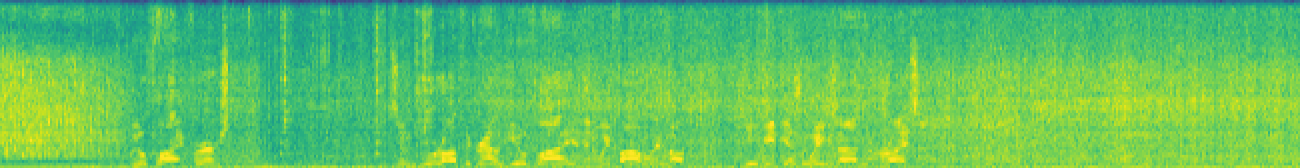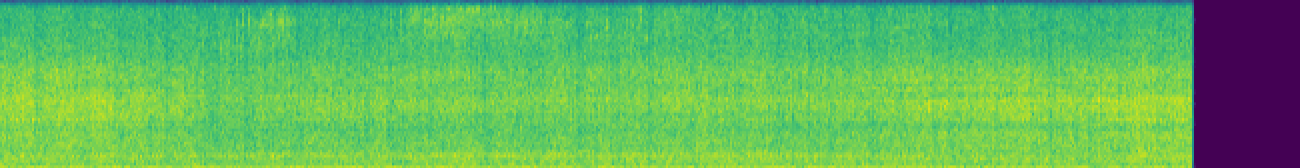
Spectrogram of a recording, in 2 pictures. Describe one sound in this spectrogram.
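Wind rushes loudly past, heard from inside a gliding aircraft.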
